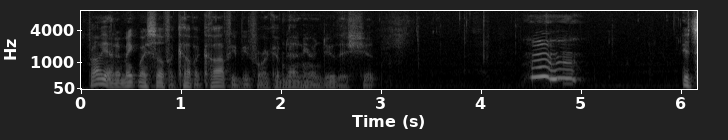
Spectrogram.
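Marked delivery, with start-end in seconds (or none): none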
